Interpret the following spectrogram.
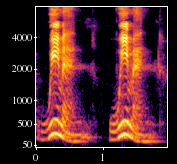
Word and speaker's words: women: Women é W-O-M-E-N, ou seja, oficialmente, na escrita, o que muda é a segunda sílaba, mas na pronúncia é a primeira sílaba que muda.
